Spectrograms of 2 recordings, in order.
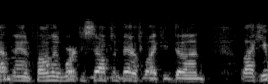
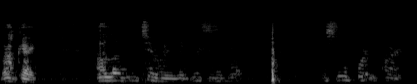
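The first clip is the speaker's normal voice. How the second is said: much softer, tender murmur to a little one; 15 dB quieter than usual. Real, not acted. Reader reassures child mid-reading.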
